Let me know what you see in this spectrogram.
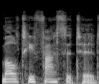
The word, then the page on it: multifaceted: British English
